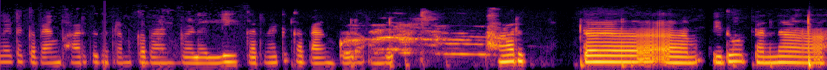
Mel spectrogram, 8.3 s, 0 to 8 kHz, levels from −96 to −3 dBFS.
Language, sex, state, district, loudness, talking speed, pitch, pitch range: Kannada, female, Karnataka, Dakshina Kannada, -20 LUFS, 95 wpm, 225 Hz, 215-245 Hz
